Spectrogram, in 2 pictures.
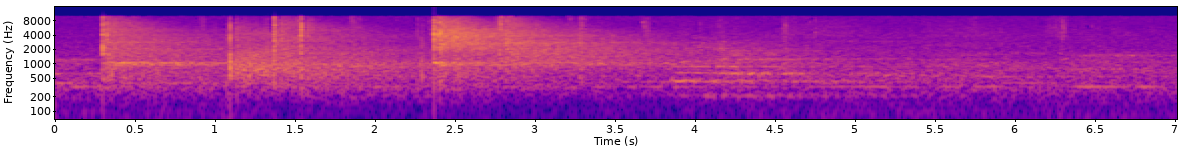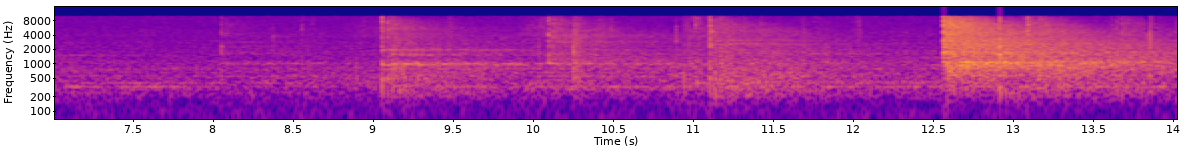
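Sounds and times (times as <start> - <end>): racket hitting shuttlecock: 0.2 - 3.7, 8.0 - 14.0.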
